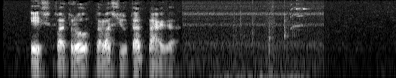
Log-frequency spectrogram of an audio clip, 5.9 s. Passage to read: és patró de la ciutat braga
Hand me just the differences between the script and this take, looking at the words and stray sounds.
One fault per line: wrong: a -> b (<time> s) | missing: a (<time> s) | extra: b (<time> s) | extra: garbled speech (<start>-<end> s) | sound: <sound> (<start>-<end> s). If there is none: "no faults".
sound: squeak (3.1-4.7 s)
